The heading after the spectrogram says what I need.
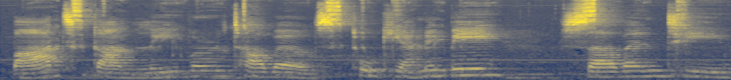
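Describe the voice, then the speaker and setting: A woman with a Thai accent teaches in an unhurried, deliberate way. She switches between Thai explanation and carefully read English words, ending most phrases with a polite particle. Her voice sounds set back from the mic in an echoing room with a faint hiss. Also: mid-range voice, fairly bright tone, far from the mic. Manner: adds polite particles after nearly every phrase. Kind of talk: recorded online lesson.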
